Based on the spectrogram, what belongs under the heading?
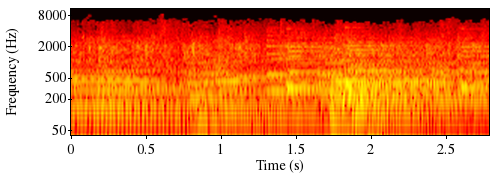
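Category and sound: crowd, audience clapping hands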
